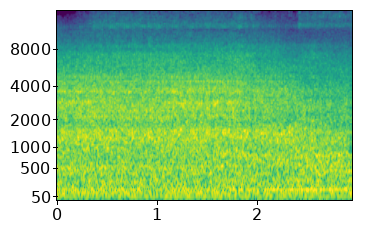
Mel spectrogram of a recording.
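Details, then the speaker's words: 2021 GMC Denali Duramax diesel after a rebuild, idling shortly after first start. Steady, even diesel clatter with a smooth low rumble and no knocks or misses; sounds really good, normal diesel idle. "I guess I can throw the headlight and everything else but yeah it sounds really good"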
